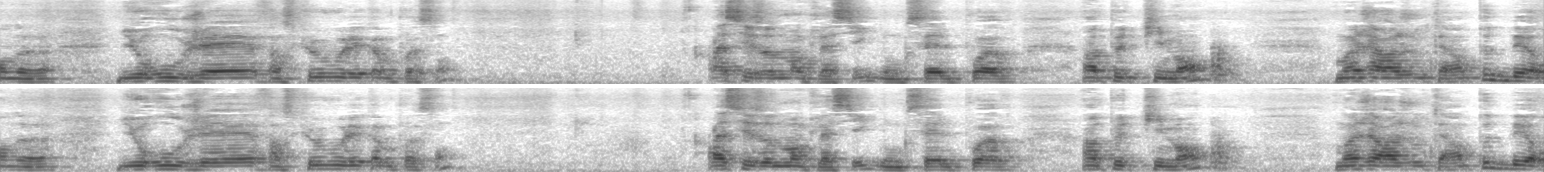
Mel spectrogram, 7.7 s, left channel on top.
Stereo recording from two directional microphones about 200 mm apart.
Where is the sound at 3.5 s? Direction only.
35° right (ahead or behind).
